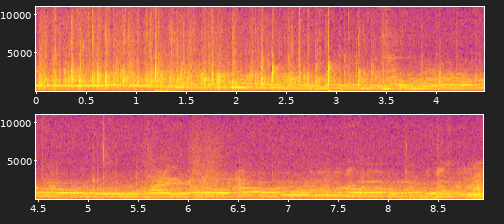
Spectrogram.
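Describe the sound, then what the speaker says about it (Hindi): Audience applause at a Ram Katha religious gathering in Haryana, a dense sustained clapping wash that carries on steadily, with voices and tonal sounds mixed in above it. "तालियां"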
